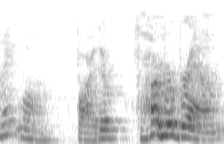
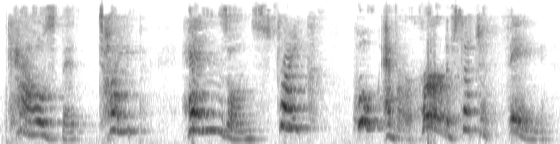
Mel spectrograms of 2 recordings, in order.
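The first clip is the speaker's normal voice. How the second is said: furious farmer; 7 semitones higher, 10 dB louder than usual. Acted. Farmer fuming over striking cows and hens, loud rant. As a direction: rant in disbelief and anger. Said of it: "Farmer Brown was furious".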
